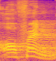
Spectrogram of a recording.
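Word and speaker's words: often: इसके अलावा और अगला नेक्स्ट में आएगा हाउ ऑफ्टन या हाउ ऑफन, देखो ऑफ्टन का प्रोनाउंसिएशन दोनों होता है, ऑफ्टन भी होता है और ऑफन भी होता है।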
